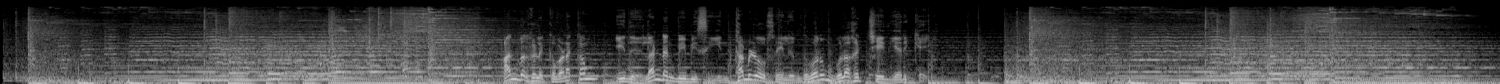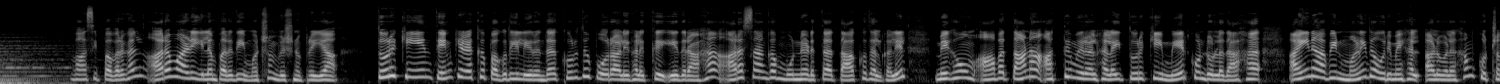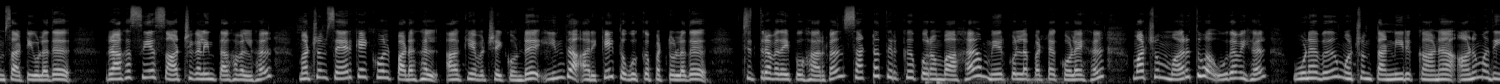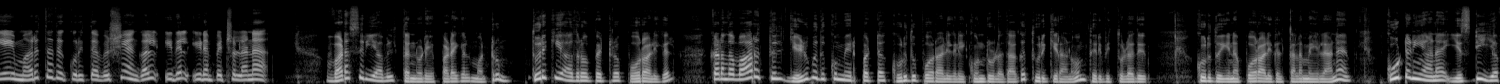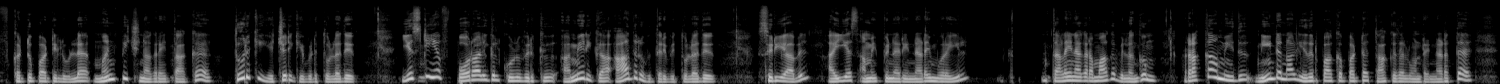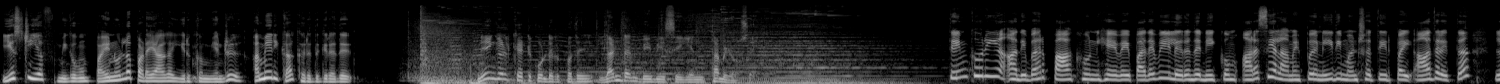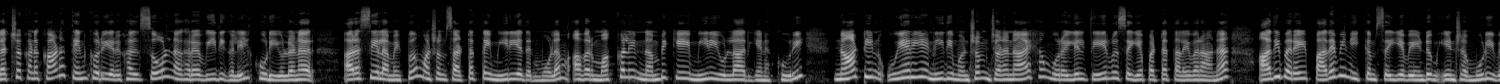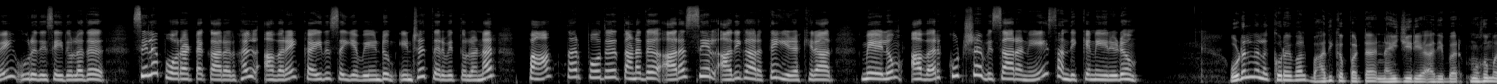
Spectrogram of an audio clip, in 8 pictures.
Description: பிபிசி தமிழோசை செய்தியறிக்கை (10/03/17)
